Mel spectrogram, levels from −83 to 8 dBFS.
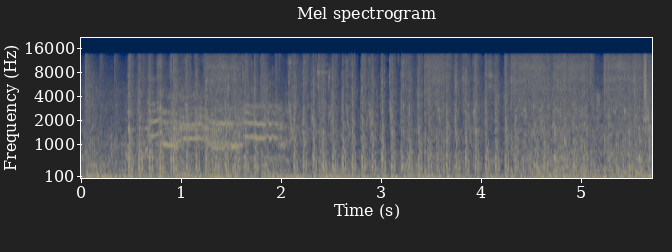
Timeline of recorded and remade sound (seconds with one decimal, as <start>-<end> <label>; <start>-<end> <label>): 0.0-0.9 remade; 0.9-3.2 recorded; 3.2-5.7 remade

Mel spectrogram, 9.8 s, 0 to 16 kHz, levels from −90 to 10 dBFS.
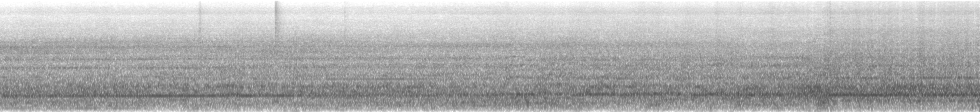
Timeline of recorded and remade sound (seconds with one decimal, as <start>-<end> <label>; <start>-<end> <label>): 0.0-1.6 recorded; 1.6-3.0 remade; 3.0-5.1 recorded; 5.1-7.4 remade; 7.4-9.8 recorded

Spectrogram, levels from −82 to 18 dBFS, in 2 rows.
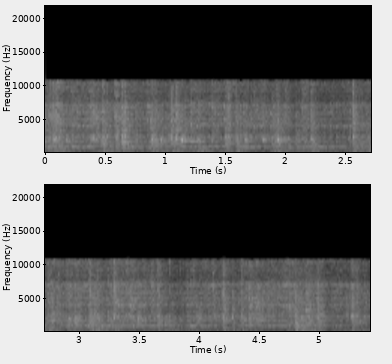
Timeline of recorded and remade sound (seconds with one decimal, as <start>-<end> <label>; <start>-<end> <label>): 0.0-4.6 recorded; 4.6-5.4 remade

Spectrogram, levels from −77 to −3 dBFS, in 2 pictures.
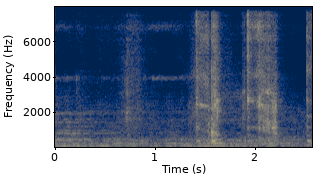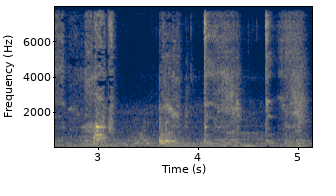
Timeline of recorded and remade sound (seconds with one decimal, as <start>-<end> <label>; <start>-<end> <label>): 0.0-2.6 remade; 2.6-4.0 recorded; 4.0-5.1 remade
